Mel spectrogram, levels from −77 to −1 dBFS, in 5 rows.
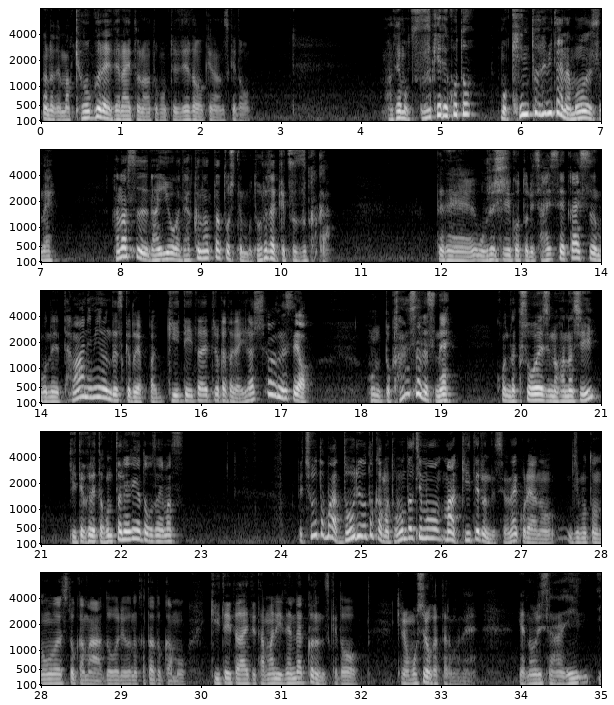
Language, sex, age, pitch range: Japanese, male, 40-59, 120-175 Hz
